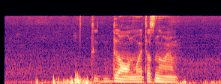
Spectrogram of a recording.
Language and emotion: Russian, angry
